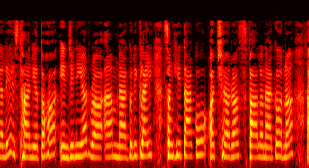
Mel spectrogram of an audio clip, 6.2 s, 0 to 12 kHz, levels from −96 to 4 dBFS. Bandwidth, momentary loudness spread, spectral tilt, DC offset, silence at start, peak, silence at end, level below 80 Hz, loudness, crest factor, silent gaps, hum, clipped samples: 8 kHz; 5 LU; -3.5 dB/octave; under 0.1%; 0 s; -6 dBFS; 0 s; -72 dBFS; -29 LUFS; 22 dB; none; none; under 0.1%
